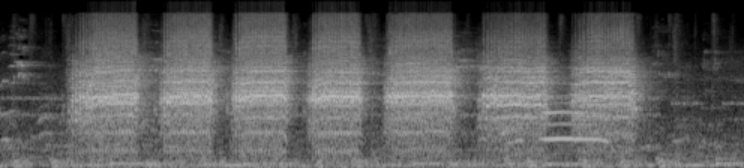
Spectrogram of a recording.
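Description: Parrot screeching: six loud, harsh calls in a row, each about half a second long, with a short whistle near the end.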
